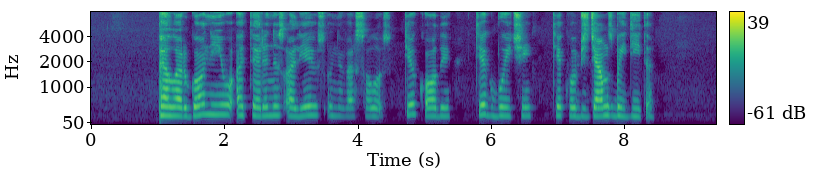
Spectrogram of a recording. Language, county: Lithuanian, Kaunas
